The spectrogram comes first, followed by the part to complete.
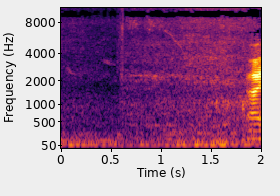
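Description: Steady low engine rumble from a car idling or passing close by, with street traffic noise.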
